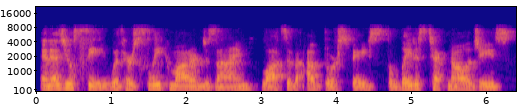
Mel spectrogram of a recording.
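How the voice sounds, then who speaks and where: A man's voice: medium pitch, muffled recording. A man giving a prepared promotional travel presentation in a polished, salesy way.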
